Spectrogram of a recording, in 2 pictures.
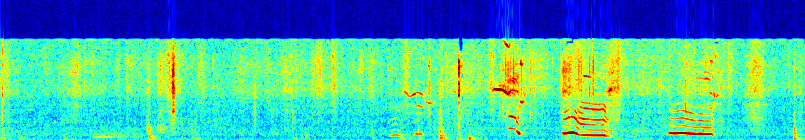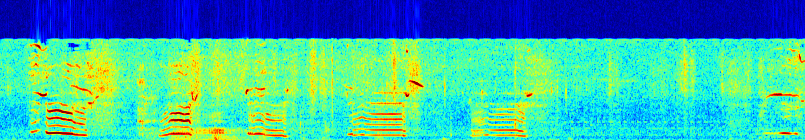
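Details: Five-week-old Poodle puppies playing outside, giving a busy run of high, downward-sliding whimpers and yips, roughly two a second, irregularly spaced and overlapping, over a low steady background hum.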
